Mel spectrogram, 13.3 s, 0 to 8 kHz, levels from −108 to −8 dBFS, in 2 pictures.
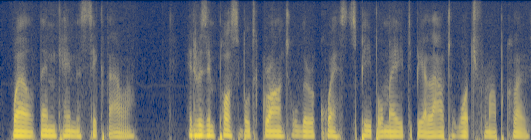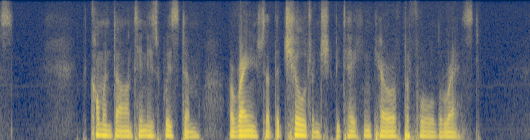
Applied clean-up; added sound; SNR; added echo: none; none; none; none.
